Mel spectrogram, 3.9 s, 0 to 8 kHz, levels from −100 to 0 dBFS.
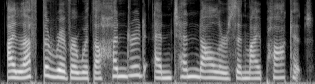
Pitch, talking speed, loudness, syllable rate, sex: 240 Hz, 200 wpm, -18 LUFS, 4.6 syllables/s, female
